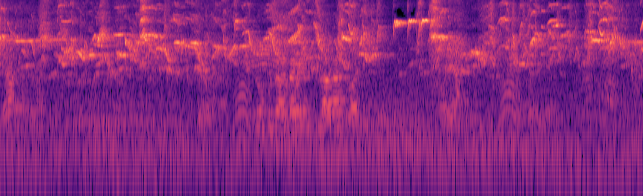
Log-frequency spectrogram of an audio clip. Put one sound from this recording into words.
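A songbird sings loud, rapid whistles and trills close by.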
